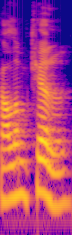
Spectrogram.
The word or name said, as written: Callumkill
